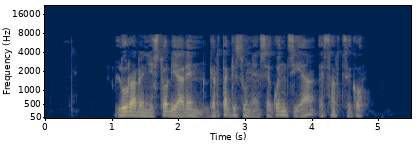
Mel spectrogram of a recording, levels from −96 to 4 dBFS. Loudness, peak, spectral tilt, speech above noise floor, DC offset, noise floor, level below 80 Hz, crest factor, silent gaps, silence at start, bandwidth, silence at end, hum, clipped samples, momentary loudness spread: -35 LUFS; -14 dBFS; -5 dB/octave; 50 dB; under 0.1%; -85 dBFS; -66 dBFS; 22 dB; none; 1.05 s; 8 kHz; 0.7 s; none; under 0.1%; 12 LU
